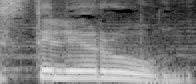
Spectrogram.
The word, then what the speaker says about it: столяр: Столяр, столяра, столяру, столяром, а столяре. Ударение повсеместно на конце слова. Точно так же во множественном числе.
